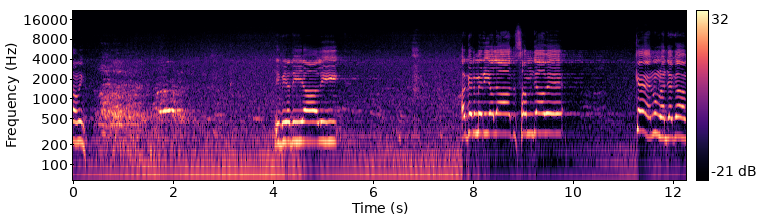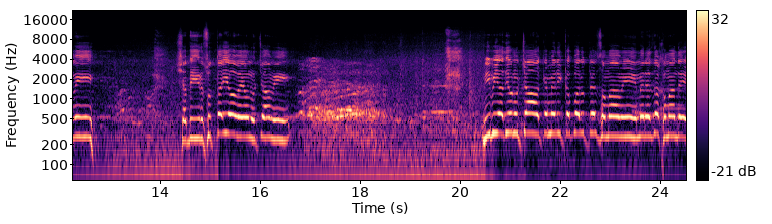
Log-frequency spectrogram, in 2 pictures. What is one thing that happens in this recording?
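A young man chants loudly into a microphone, heard through loudspeakers in a reverberant space.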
